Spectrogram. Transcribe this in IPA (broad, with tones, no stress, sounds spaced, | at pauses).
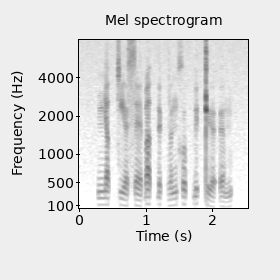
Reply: ɲ a˦˥ t̚ c i˨˩ ə̯ s ɛ˨˩˦ ɓ a˦˥ t̚ ɗ ə˨˩ k̚ v ə˧˥ ŋ x o˦˥ p̚ ɓ ɨ˦˥ t̚ ʈ ɨ˨˩˨ ə̯ ʔ ə˨˩˦ m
